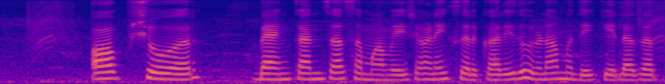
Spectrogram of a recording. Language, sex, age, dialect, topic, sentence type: Marathi, female, 41-45, Standard Marathi, banking, statement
